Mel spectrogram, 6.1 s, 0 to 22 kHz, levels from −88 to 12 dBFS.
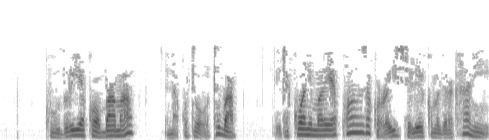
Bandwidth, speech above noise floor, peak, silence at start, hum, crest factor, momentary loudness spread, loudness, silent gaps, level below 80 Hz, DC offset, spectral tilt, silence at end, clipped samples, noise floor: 5.8 kHz; 43 dB; -8 dBFS; 0.6 s; none; 20 dB; 15 LU; -29 LUFS; none; -68 dBFS; under 0.1%; -6 dB/octave; 0 s; under 0.1%; -71 dBFS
